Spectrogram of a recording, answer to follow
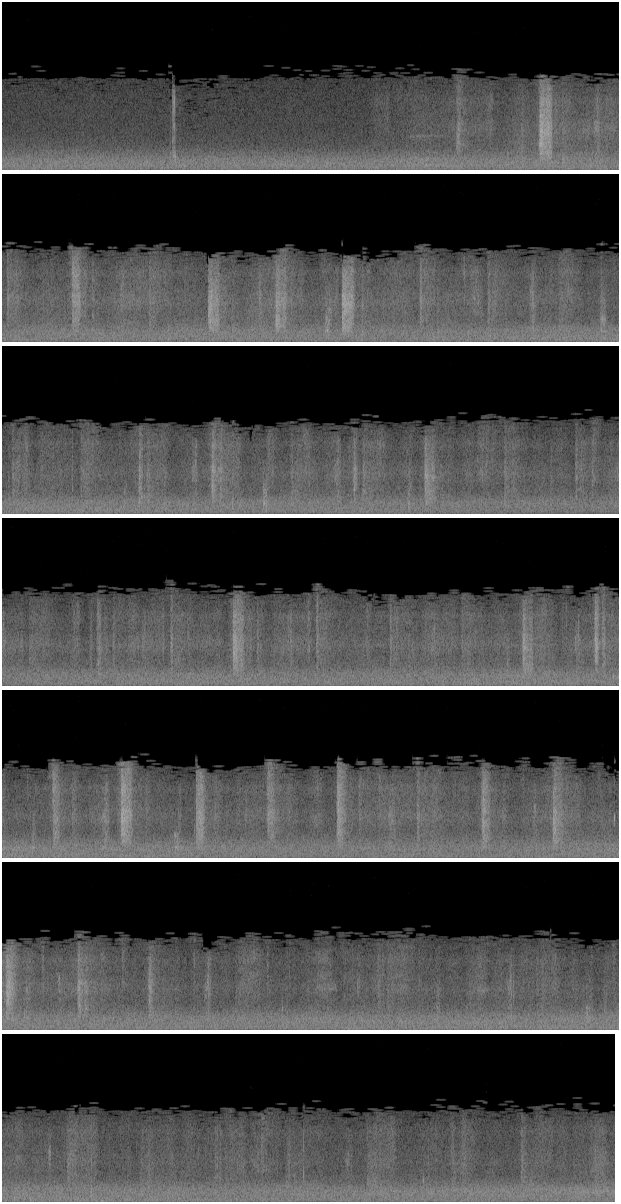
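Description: Steady rushing outdoor noise, with many faint, short clicks scattered through it.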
